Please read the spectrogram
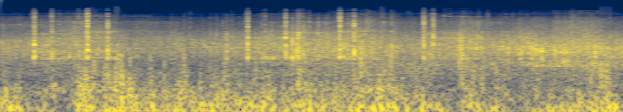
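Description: Wind buffeting the microphone of a bike-mounted camera on a mountain bike ridden fast over a dirt trail, with tyre and trail noise. Sharp clicks and rattles from the bike come in scattered bunches, a few in the first second and more about halfway through.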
